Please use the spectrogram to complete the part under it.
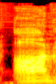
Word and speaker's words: On: This one is a Swiss brand and it's called On. Just O-N. And it's pronounced On.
